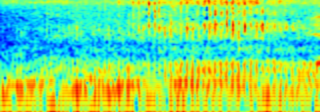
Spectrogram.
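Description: A vehicle engine passing by, its pitch rising slightly and then falling.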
